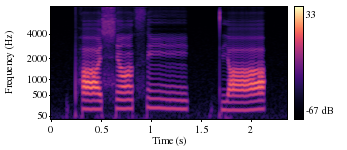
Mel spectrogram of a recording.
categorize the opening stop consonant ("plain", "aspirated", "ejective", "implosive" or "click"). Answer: aspirated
